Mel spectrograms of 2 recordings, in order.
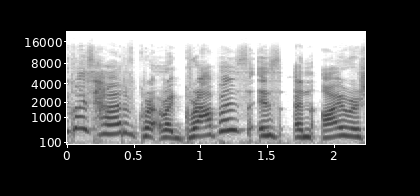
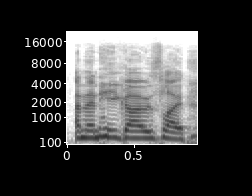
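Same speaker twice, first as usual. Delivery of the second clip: ordinary talk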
